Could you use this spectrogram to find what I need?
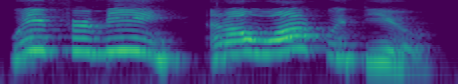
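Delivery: loud, high call across a distance. A narrator's reading. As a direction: shout ahead so he'll stop and wait. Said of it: "and he called out".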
